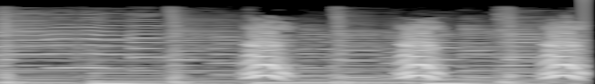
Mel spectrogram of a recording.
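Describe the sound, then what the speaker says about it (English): A dog barks in three evenly spaced, loud, close yips over a steady musical background, with a short whimpering lead-in. "Dog."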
